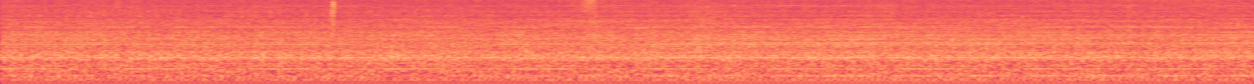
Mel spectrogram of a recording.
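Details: Old residential AC condenser with an aging compressor, recharged with freon and fitted with a hard-start kit after it would not start: steady fan rush with an even compressor hum, no clicking or stalling. Normal condenser operation.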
